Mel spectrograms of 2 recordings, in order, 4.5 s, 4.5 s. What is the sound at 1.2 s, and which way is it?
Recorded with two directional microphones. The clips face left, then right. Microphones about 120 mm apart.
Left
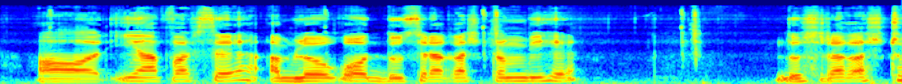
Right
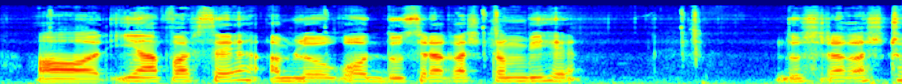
Speech, 30° left (ahead or behind).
